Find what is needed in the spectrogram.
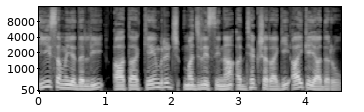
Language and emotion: Kannada, neutral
